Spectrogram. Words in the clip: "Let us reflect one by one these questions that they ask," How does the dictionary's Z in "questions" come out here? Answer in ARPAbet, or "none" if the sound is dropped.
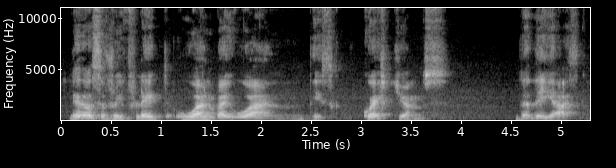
S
